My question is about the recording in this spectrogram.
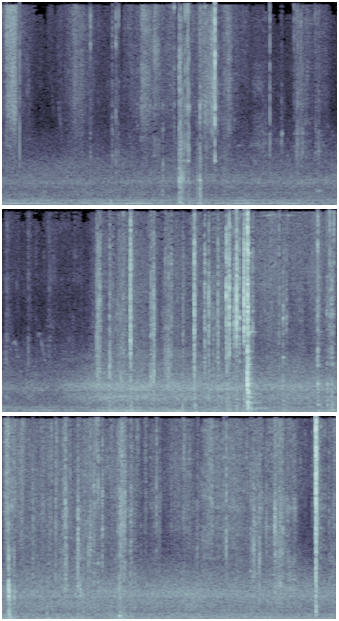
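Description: Scattered handling clicks and knocks as a new evaporative cooler motor is set onto its metal mounting bracket, with about four sharp ones in the second half. They sit over steady outdoor background noise that grows louder about four seconds in.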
